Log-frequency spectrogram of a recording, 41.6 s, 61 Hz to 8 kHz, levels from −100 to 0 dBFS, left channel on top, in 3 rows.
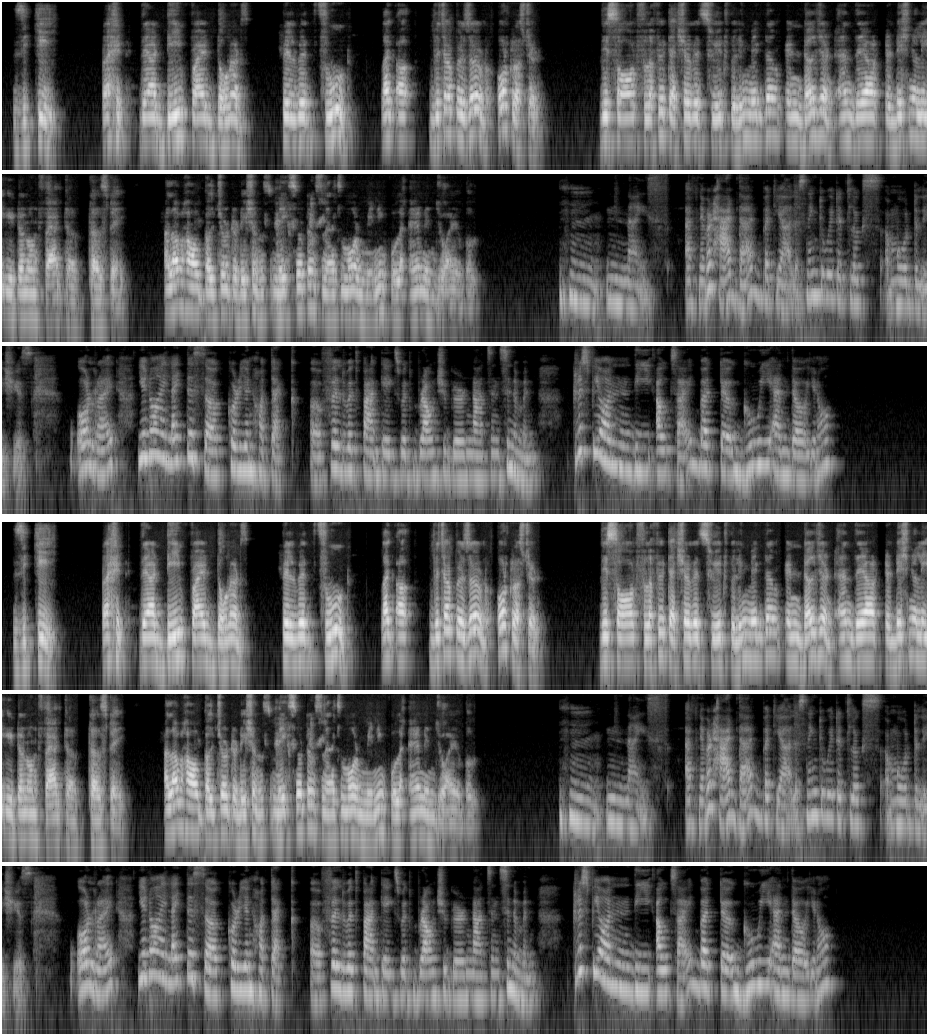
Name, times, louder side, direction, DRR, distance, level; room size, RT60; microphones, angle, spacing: voice 1, 0.2-0.8 1.5-1.8 2.1-3.7 4.2-5.2 5.7-6.1 6.4-8.1 9.0-15.7 16.3-21.0, right 2 dB, 70° right, 0.5 m, -21 dB
voice 2, 22.2-23.7 24.1-28.5 28.9-31.9 32.4-35.7 36.3-40.3, right 1 dB, 20° right, 0.8 m, -32 dB
2.9 x 2.6 x 3.3 m
head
